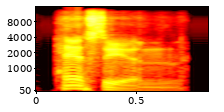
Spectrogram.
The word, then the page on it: hessian: British English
